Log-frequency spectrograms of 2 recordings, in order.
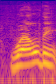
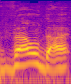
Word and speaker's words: Weldy: grandfather came from norway weldy is pronounced velda in norway but here in america they pronounce the w but they came from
